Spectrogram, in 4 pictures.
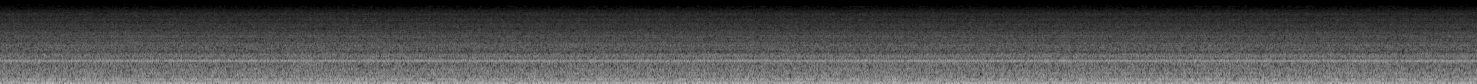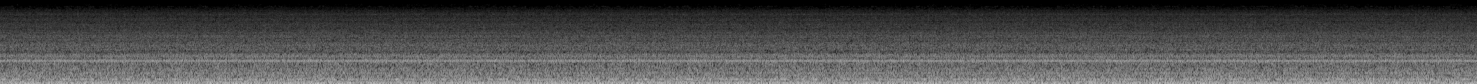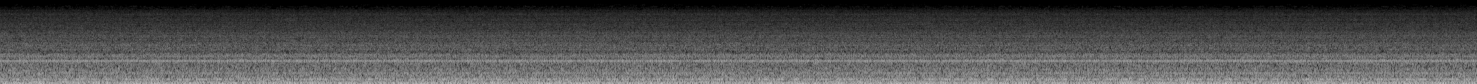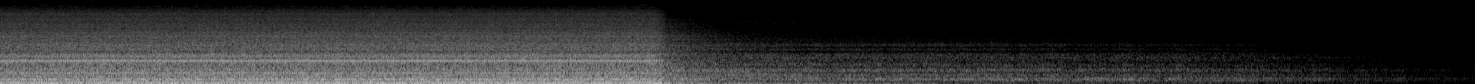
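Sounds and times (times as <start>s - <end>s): air conditioner running: 0.0s - 57.5s.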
